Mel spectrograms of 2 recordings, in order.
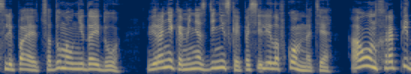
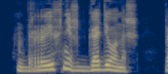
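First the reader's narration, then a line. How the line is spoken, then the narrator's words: Young man hissing. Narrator (Russian): прошипел парень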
